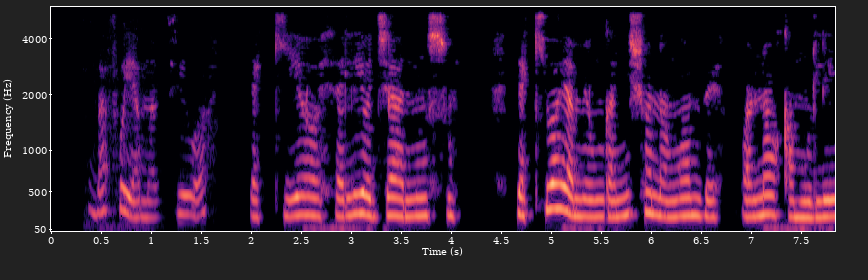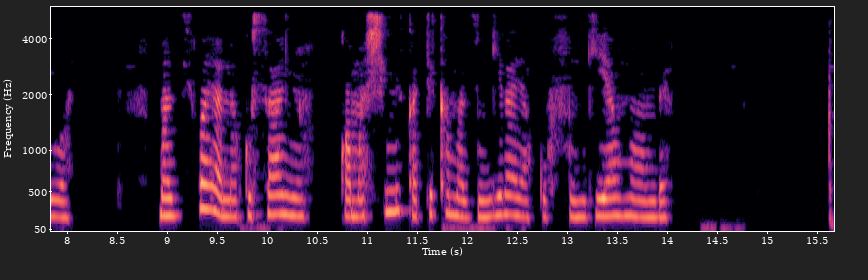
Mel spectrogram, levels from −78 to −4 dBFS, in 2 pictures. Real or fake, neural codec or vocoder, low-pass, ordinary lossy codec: real; none; 5.4 kHz; AAC, 48 kbps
